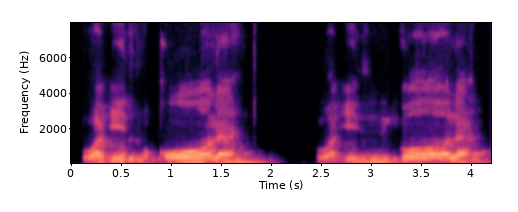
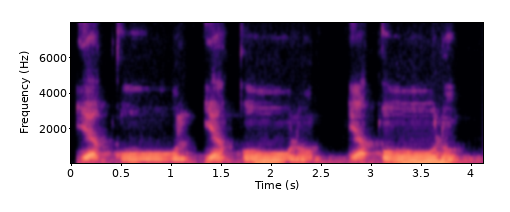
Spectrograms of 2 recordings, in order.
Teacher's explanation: Yang pertama adalah kalau dia fathah maka ketebalannya sempurna. Lalu kalau dia domah ketebalannya ini menurun. Lalu kalau dia kasrah lebih menurun lagi.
